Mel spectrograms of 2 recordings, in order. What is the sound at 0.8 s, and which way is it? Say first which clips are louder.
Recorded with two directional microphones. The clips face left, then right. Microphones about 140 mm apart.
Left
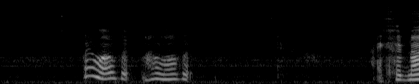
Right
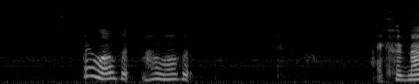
A woman's voice: right 1 dB; 10° left (ahead or behind).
